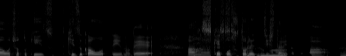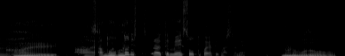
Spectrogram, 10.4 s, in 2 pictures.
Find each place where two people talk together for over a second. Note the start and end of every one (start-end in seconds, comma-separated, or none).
2.8-4.3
